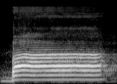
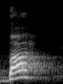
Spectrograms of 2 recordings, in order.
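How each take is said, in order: First: The vowel is drawn out long. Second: The vowel is short and clipped. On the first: The speaker calls it right. "you say ba, you prolong" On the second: The speaker calls it wrong. "instead of saying ba"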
